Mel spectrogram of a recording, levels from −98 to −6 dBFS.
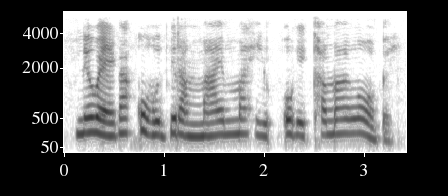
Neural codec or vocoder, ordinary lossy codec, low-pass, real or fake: codec, 16 kHz, 4 kbps, FunCodec, trained on Chinese and English, 50 frames a second; none; 5.4 kHz; fake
